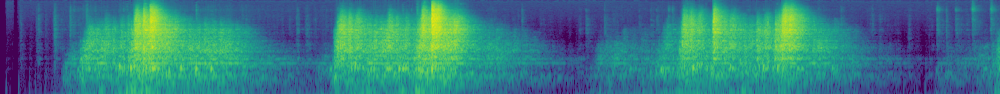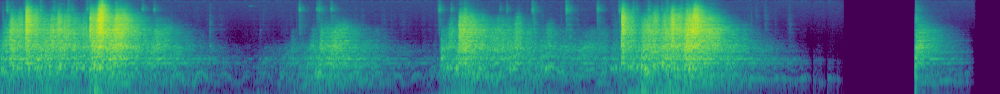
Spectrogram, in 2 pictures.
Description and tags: Shaking zinc to create a rumble, similar to thunder. Soft and increasingly loud rumbles.
OWI, Thunder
